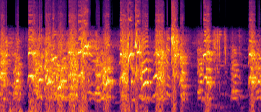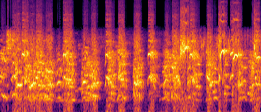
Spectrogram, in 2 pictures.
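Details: Jagdterrier, a hunting dog breed, shown among Bulgarian hunting dogs; loud, sharp barks fire off rapidly, several each second, in a nearly unbroken stream with a brief lull near the middle.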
